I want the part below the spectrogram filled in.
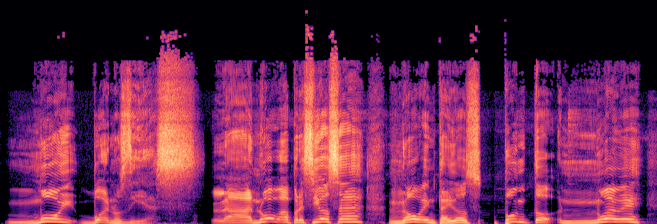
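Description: A man hosting a morning radio show, with energetic, sing-song announcing. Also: high voice, takes it slowly, no room sound, studio quality. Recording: radio broadcast with music behind.

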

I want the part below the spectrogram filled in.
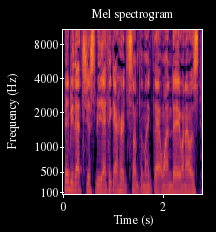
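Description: A man's voice: mid-range voice, steady tone, fast, bright, forceful tone, no echo, studio quality. A man, a comedy club MC, chatting casually on a radio show, rambling and correcting himself. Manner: rambling, hesitant, self-correcting.

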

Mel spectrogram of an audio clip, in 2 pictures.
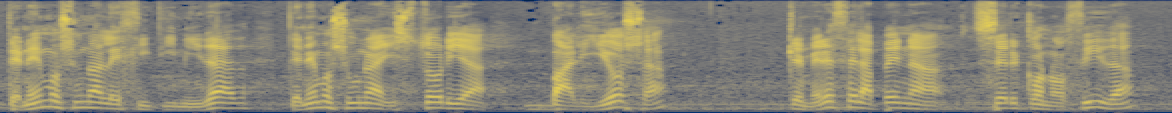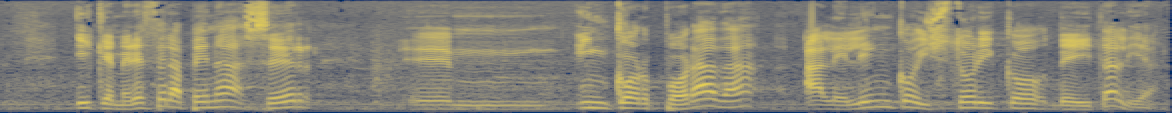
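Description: A man's voice: medium pitch, expressive, unhurried, slight background noise. A man with an accent from Spain thinks aloud in a panel discussion, tentatively rewording his questions. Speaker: discussion participant.

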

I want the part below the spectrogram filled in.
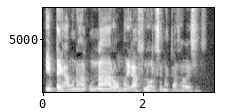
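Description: A man's voice: on the high side, brisk. A man with a Mexican accent, a podcast guest telling a story in casual slang and acting out the dialogue. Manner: slangy, animated, acts out quoted dialogue.

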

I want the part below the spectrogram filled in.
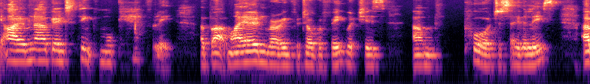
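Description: A podcast host leading a casual interview in a friendly, chatty way, stumbling over words now and then. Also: mid-range voice.

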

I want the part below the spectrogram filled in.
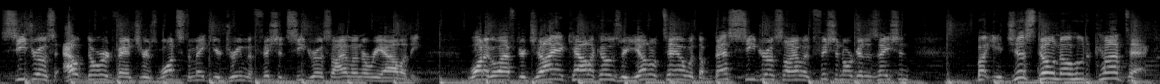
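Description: A man announces a radio advert in a high, bright voice. He reads scripted copy straight to the listeners, with light music underneath. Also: a little fast.

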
